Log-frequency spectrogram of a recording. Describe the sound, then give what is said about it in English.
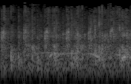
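A crowd applauds for the youth intern who makes the announcements, a steady, dense wash of many hands clapping at once, a continuous bright patter held at an even level throughout, with no voices standing out. “He does a great job. Give him applause.”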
